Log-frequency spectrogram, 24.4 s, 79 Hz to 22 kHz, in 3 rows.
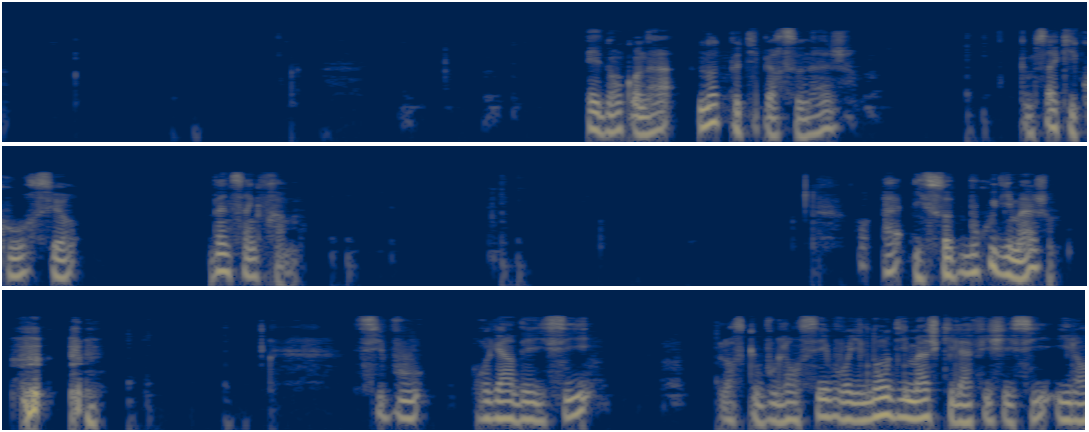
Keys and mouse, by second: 0.0 click, 1.5-20.2 drag, 1.5 [, 7.7 space, 10.8 space, 12.2 space, 17.6 space, 17.9 KP_0, 20.2-24.4 middle drag, 21.8 space.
